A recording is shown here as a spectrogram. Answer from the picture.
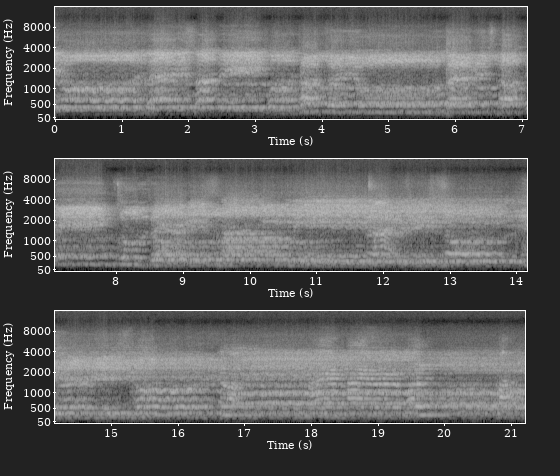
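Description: A mixed choir of men's and women's voices singing a choral piece in several parts, with long held chords that change every second or two.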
